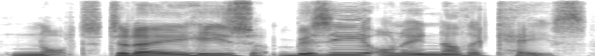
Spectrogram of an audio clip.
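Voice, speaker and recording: A man's voice: high-pitched, a little slow, a little mellow, clean tone, dry recording, studio quality. A man voicing a genial, money-minded male go-between in an audiobook, polite, chatty and persuasive. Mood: casual, eager. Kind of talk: audiobook character acting.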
